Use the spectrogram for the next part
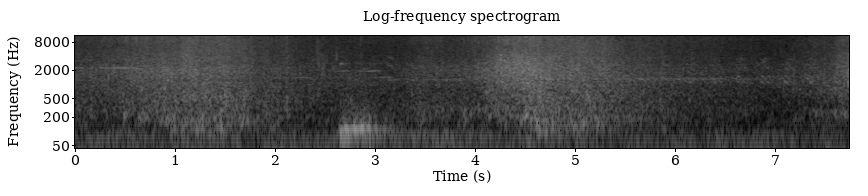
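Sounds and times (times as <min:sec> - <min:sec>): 
ocean waves: 0:00.0 - 0:07.7
wind buffeting the microphone: 0:02.6 - 0:05.4.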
